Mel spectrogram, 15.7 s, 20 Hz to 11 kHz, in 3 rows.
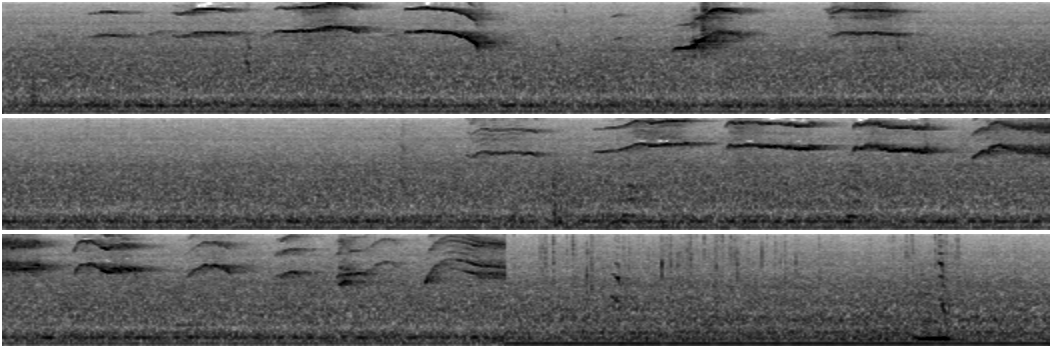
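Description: High-pitched animal chirps, short and clear, several sliding down in pitch: a few in the first four seconds, then a quicker run of them from about 8 to 12 seconds in. A steady low hum lies under them.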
